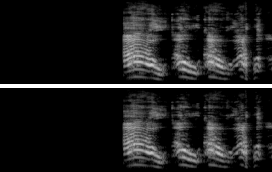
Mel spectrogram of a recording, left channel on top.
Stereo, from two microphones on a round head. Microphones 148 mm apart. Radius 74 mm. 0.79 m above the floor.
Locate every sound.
1.2 s a shout: 15° left (ahead or behind); by 2.7 s 10° left (ahead or behind)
